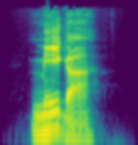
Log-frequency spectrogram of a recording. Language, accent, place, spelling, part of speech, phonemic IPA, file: German, Germany, Berlin, mega-, prefix, /meɡa/, De-mega-.ogg
- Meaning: mega-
